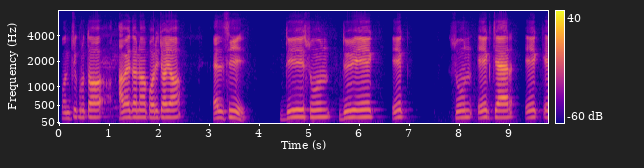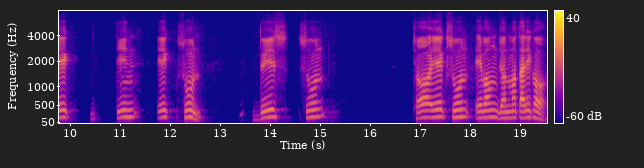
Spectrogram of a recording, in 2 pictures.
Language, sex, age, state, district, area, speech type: Odia, male, 45-60, Odisha, Bargarh, urban, read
